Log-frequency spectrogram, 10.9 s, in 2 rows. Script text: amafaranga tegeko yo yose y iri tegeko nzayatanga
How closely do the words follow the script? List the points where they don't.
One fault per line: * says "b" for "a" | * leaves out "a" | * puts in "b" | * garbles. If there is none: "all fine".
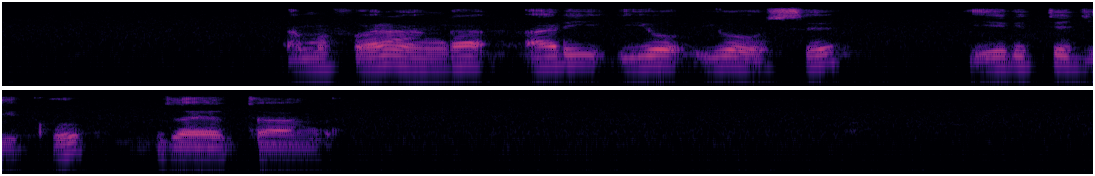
* says "ari" for "tegeko"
